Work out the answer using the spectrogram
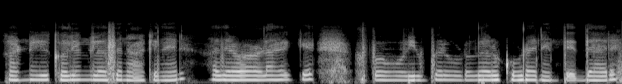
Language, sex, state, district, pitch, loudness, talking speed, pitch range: Kannada, female, Karnataka, Mysore, 205 Hz, -14 LUFS, 115 wpm, 200-210 Hz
